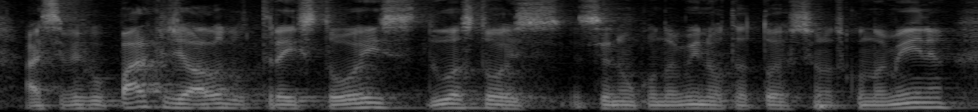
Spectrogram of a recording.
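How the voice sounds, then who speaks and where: A man talks at a very fast pace. His fairly low voice has ordinary pitch variation. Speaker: real estate sales manager. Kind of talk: podcast conversation. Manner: animated.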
